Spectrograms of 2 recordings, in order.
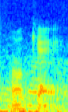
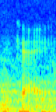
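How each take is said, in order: No difference in how they are said.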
